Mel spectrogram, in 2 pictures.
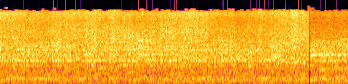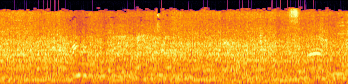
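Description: Busy restaurant din: many indistinct voices talking at once over a steady hum. The high hiss drops away suddenly about halfway through.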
